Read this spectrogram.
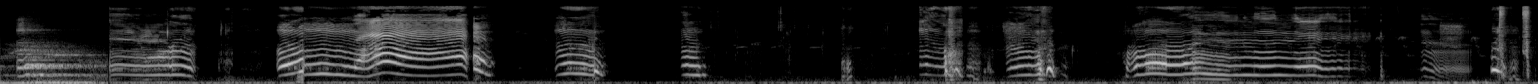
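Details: Newborn baby, about 15 days old, crying at first bath: loud, clear, rhythmic crying bursts with breaths and whimpers between; an ordinary healthy infant cry.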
